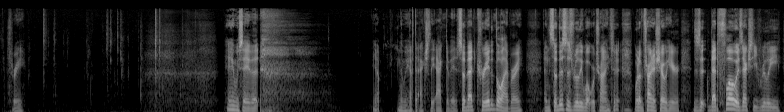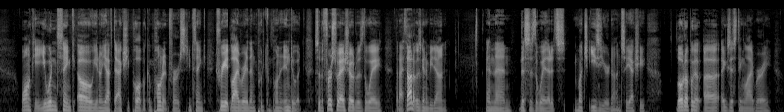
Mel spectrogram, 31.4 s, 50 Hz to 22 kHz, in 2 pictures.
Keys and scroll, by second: 0.1 shift+Left, 2.5 3.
